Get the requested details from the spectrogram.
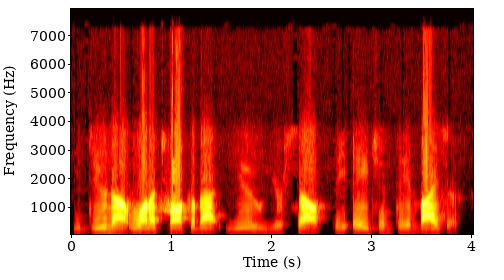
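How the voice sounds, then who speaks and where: A man runs a sales training session and talks it through in a steady lecturing way. He often repeats himself and slows down to spell out lists of words. His voice comes through a narrow, tinny line, as if heard over a phone call. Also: medium pitch. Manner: repetitive, lecturing, pauses to list words slowly. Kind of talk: training presentation.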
